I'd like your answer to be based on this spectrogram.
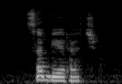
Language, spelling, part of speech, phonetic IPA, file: Polish, zabierać, verb, [zaˈbʲjɛrat͡ɕ], LL-Q809 (pol)-zabierać.wav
